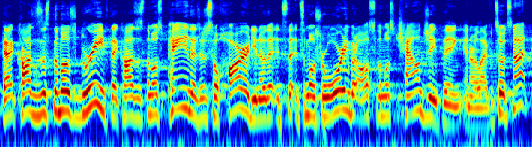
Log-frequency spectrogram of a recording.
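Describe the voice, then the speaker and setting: Man preaching into a pulpit microphone. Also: high voice. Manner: relaxed, halting, with many fillers. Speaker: pastor. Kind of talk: sermon. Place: church hall. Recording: reverberant church hall.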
